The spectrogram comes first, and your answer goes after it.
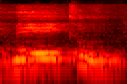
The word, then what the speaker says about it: Macon: Macon. Even though it's M-A-C-O-N, but they pronounce it May, like that.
